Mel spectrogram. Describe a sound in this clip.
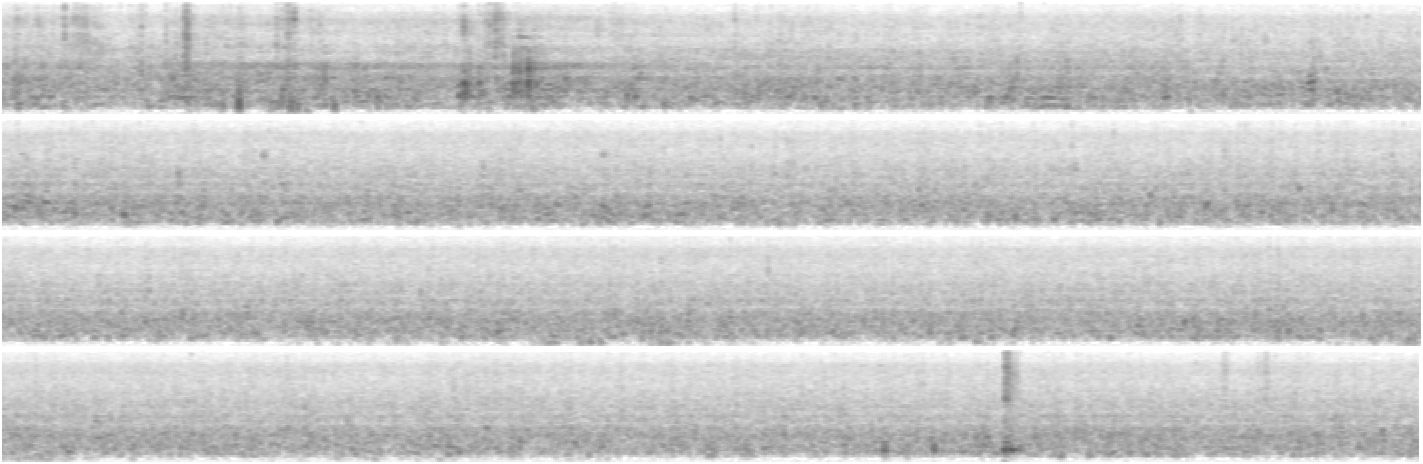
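A shallow stream rushes and gurgles over rocks nearby.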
